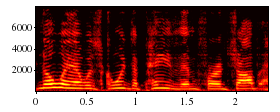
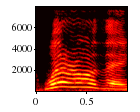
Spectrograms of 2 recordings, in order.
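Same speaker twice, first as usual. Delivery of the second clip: higher, louder accusation; raised, insistent man on the phone; demanding; 5 semitones higher, 5 dB louder than usual. A narrator's reading. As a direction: demand an answer forcefully. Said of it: "he demanded".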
